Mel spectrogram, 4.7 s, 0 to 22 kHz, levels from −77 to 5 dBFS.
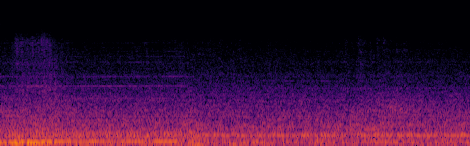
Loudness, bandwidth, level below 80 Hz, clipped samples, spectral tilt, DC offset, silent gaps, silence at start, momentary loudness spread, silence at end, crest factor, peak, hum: -32 LUFS; 9.8 kHz; -36 dBFS; under 0.1%; -7.5 dB/octave; under 0.1%; none; 0 s; 6 LU; 0 s; 16 dB; -14 dBFS; none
